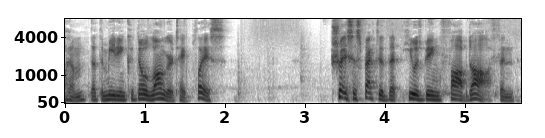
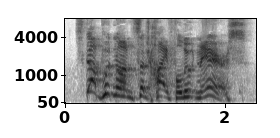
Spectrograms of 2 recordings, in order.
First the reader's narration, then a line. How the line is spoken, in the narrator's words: shouted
